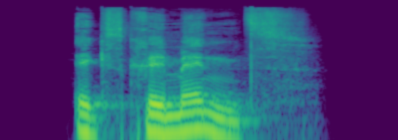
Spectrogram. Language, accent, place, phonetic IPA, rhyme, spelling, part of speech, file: German, Germany, Berlin, [ɛkskʁeˈmɛnt͡s], -ɛnt͡s, Exkrements, noun, De-Exkrements.ogg
- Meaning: genitive singular of Exkrement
